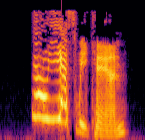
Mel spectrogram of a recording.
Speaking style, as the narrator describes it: Shirley said in her silly high voice

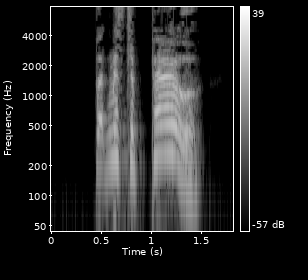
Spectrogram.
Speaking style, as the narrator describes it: Klaus said indignantly

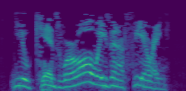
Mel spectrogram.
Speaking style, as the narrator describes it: sneered

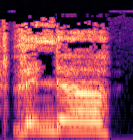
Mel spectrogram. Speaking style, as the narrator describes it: he shouted

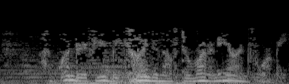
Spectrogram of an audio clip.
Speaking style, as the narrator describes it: he whispered

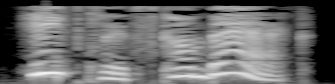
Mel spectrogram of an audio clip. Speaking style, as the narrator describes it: she cried

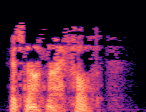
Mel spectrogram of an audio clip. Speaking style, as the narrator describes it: Muttering

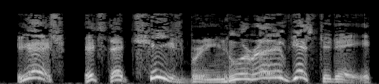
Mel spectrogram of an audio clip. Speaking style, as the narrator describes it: a voice grumbled

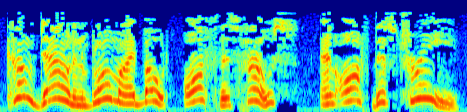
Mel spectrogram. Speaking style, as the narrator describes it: shouted the mouse

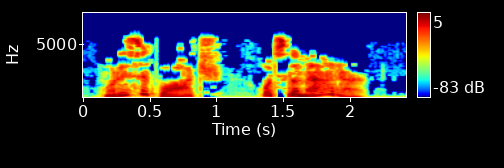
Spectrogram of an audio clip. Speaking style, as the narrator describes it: she whispered

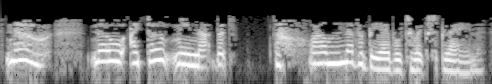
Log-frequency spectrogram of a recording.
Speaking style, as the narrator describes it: gasped out

